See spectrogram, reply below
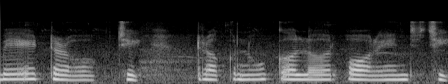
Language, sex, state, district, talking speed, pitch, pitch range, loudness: Gujarati, female, Gujarat, Gandhinagar, 105 wpm, 225 Hz, 220-235 Hz, -17 LUFS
